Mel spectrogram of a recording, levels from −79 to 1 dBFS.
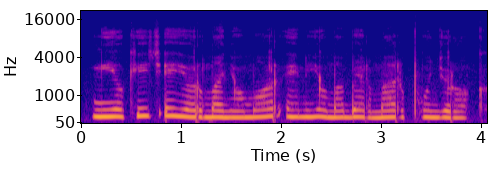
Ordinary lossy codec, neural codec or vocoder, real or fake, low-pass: Opus, 32 kbps; none; real; 19.8 kHz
